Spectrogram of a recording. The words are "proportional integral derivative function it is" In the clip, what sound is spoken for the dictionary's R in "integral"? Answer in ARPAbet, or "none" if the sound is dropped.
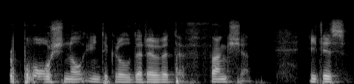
R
